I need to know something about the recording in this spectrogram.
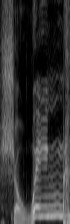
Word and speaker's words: Hsiung: what you do when you see me it's show wing thing it's like I was like Bugs Bunny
